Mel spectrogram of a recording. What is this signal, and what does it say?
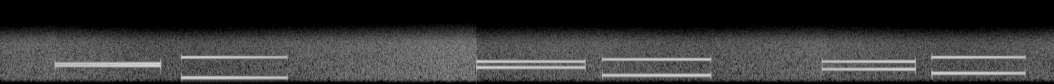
Aircraft SELCAL, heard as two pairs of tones, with radio static. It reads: LM-AR KP-DQ JP-FR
